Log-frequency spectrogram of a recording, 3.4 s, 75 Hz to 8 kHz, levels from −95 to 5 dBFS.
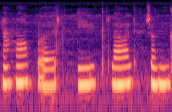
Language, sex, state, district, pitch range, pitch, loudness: Hindi, female, Bihar, Kaimur, 240-255 Hz, 245 Hz, -12 LUFS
